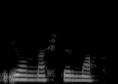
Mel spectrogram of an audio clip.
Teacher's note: Laş şəkilçi naş kimi tələffüz olunur. Sonda q samiti x kimi tələffüz olunur.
